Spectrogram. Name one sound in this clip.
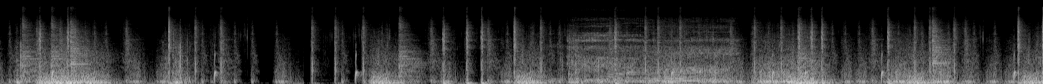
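Cartoonish game pops and splats repeat rapidly.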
